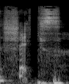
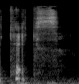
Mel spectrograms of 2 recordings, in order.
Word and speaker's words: kex: Kexförespråkarna lutar sig mot grundregeln att k nästan alltid uttalas sh före mjuk vokal, såsom i kedja och kela. De som vill ha k-uttal lyfter istället att ordet kommer från engelskans cakes och att det uttalas med hårt k.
